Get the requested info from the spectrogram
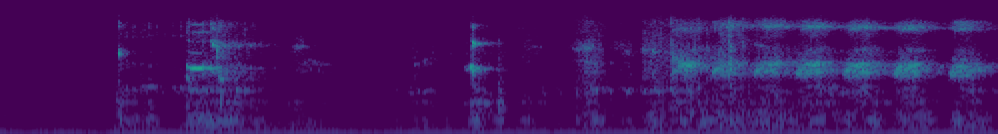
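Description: A bird chirping, a run of high squeaky notes about three a second, after a few knocks and rustles from the phone being handled.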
